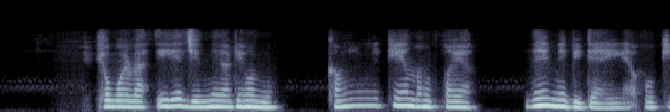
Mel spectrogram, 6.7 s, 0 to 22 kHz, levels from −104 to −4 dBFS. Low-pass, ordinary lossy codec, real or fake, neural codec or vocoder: 7.2 kHz; none; fake; codec, 16 kHz in and 24 kHz out, 0.6 kbps, FocalCodec, streaming, 2048 codes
